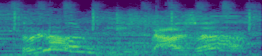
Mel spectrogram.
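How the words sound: It is said in an imitated character voice. "It sounds like, I mean"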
